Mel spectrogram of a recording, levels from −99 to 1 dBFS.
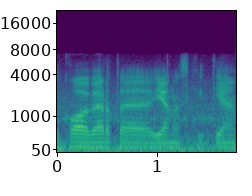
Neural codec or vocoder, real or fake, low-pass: none; real; 7.2 kHz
